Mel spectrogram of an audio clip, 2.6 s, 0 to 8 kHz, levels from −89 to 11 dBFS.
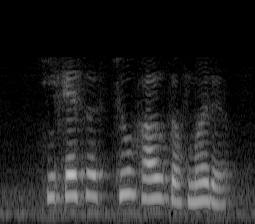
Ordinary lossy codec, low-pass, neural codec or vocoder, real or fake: AAC, 16 kbps; 7.2 kHz; codec, 16 kHz, 1 kbps, FunCodec, trained on LibriTTS, 50 frames a second; fake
